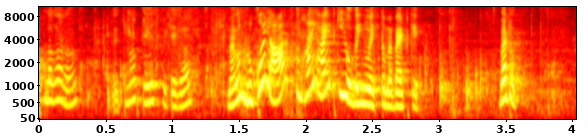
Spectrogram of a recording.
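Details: German Shepherd playing alone indoors while his owners are away, producing wavering, yodelling whines that swoop up and down in pitch, a busy run of warbling vocal noises ending in one sharp high yelp.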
